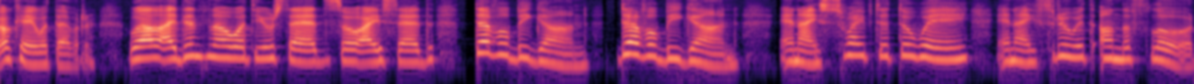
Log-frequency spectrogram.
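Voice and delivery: put-on Lebanese old woman accent. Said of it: "I knew I said I wasn't gonna do the accent".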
